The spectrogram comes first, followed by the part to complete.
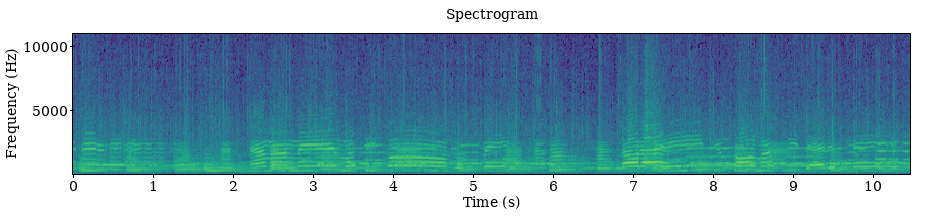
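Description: A late-1920s jazz band record playing an instrumental passage, horn lines sliding between notes a couple of times. It has the dull, narrow sound of an old recording, with little treble.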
